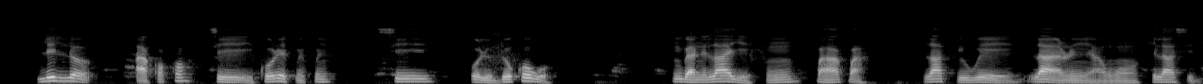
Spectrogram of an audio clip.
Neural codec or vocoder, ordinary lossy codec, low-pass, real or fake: none; none; 5.4 kHz; real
